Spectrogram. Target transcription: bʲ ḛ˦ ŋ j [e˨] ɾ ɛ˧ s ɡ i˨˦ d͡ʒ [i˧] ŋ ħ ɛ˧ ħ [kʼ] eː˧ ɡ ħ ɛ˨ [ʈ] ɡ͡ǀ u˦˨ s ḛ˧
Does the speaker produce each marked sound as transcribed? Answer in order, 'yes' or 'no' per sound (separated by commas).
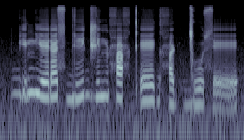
no, yes, yes, yes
